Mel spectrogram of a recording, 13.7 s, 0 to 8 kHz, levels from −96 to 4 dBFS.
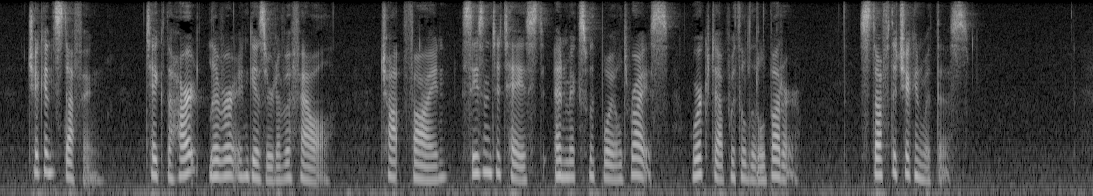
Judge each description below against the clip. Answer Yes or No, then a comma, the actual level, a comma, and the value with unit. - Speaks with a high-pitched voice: Yes, high, 200 Hz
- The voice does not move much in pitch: No, average, 3.6 semitones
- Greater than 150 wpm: No, average, 140 wpm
